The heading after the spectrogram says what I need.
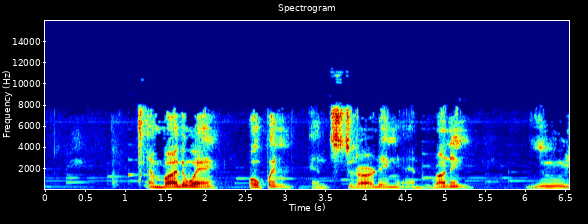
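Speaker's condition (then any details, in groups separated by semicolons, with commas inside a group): Cerebral palsy; stiff muscles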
